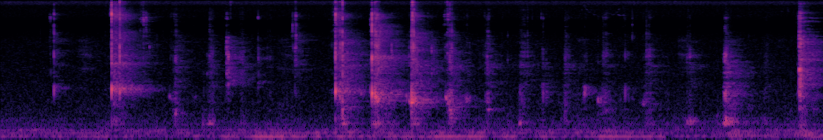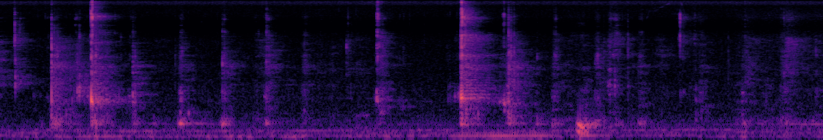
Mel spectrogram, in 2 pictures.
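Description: Chewing raw leunca (black nightshade) berries, with irregular sharp crunches and clicks.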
